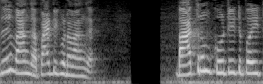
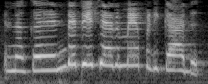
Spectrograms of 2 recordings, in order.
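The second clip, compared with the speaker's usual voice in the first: put-on sulky child; 6 semitones higher than usual. Child telling the teacher off, sulky little voice. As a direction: play a small child refusing to be friendly.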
